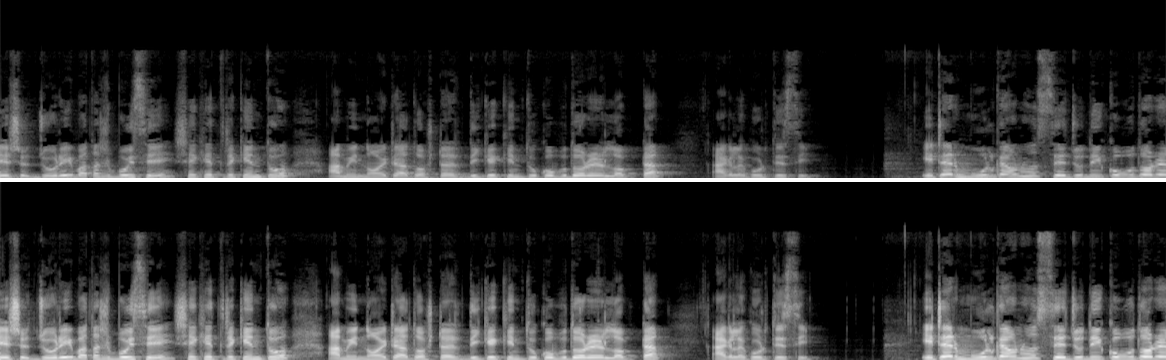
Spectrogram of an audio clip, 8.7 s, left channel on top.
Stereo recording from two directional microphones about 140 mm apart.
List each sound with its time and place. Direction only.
0.0 s speech: 30° right (ahead or behind)
5.4 s speech: 40° right (ahead or behind)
